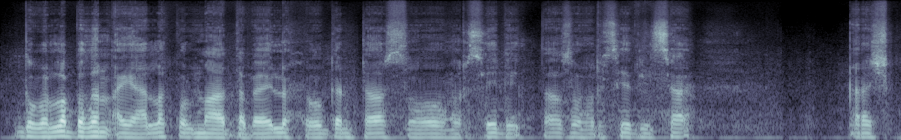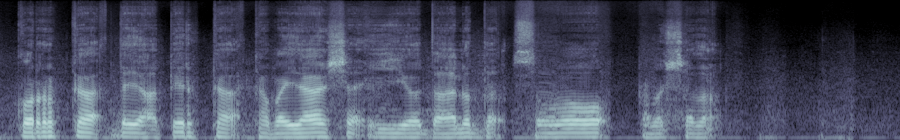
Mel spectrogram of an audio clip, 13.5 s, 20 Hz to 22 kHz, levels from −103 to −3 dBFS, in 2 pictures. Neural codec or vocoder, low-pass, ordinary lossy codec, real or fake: codec, 44.1 kHz, 3.4 kbps, Pupu-Codec; none; none; fake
